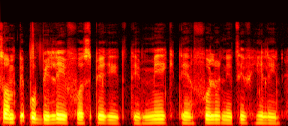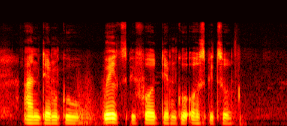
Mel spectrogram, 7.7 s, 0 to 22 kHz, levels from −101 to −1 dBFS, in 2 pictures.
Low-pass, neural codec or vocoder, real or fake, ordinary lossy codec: none; none; real; none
